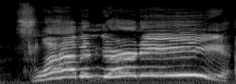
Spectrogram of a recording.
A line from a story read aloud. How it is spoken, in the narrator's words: you just hear him yelling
